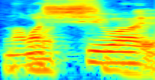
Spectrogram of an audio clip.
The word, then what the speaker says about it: നമശ്ശിവായ: അപ്പോൊ ഓം നമശ്ശിവായ ജപിക്കുന്നതിൽ തെറ്റുണ്ടോ? അല്ലെങ്കിൽ എന്തെങ്കിലും ദോഷഫലങ്ങൾ ഉണ്ടോ? ഈ പഞ്ചാക്ഷരി മന്ത്രം പഞ്ചാക്ഷരി മന്ത്രത്തിന്റെ ഉച്ചാരണത്തിനകത്ത് ഒരു രഹസ്യമുണ്ട്. ഓക്കേ നമ കഴിഞ്ഞ് വരുന്ന ശി എന്ന് പറയുന്ന അക്ഷരത്തെ ഇരട്ടിപ്പിച്ചു വേണം ചൊല്ലാൻ. നമശിവായ അല്ല നമശിവായ ആണ് അത് ഇതിന്റെ മന്ത്രത്തിന്റെ ഒരു രഹസ്യമാണ്.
